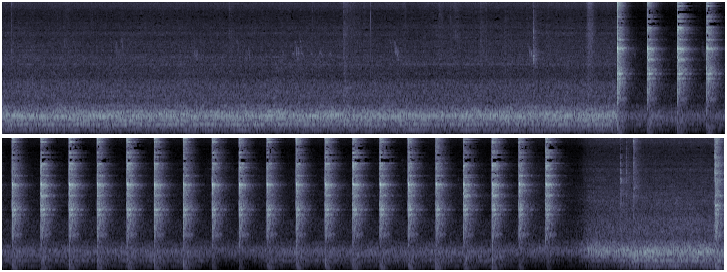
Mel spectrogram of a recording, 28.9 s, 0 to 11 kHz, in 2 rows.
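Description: Hand hammer striking a red-hot 5160 steel knife blade on an anvil in a steady run of blows, about two a second, about twelve seconds in, stopping near the end and starting again just before it ends. Before and after the hammering, a steady low rushing noise from a propane forge burner running.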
